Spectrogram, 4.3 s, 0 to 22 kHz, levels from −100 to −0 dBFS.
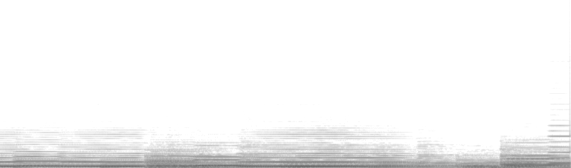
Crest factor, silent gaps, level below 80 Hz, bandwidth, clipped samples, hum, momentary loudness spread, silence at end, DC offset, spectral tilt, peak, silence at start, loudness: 12 dB; none; -76 dBFS; 6 kHz; under 0.1%; none; 11 LU; 0 s; under 0.1%; -9 dB/octave; -36 dBFS; 0 s; -47 LUFS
